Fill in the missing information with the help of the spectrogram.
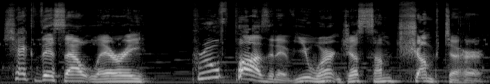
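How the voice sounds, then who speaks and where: A man's voice: medium pitch, sing-song, measured pace, sharp tone, faint music behind. A man voicing an earnest young male rookie lawyer in a video game, hesitant and eager. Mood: confident.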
